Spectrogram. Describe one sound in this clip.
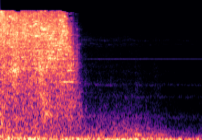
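Cloth rubs and thumps close against a microphone.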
